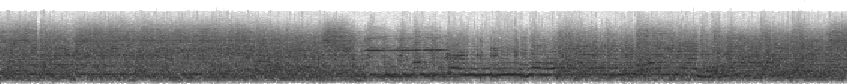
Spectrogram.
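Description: Emo rock band playing live: electric guitars, bass and drum kit with a sung vocal, loud and dense as picked up by a VHS camcorder's microphone in a small hall.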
